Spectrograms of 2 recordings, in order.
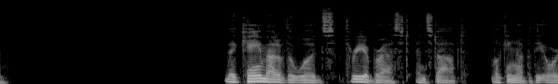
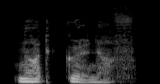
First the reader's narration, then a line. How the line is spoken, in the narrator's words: whispered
